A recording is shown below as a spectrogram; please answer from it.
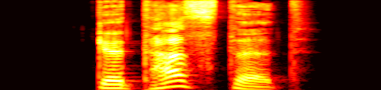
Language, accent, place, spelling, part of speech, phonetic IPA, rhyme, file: German, Germany, Berlin, getastet, verb, [ɡəˈtastət], -astət, De-getastet.ogg
- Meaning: past participle of tasten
